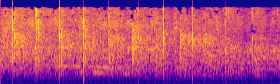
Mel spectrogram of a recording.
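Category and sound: crowd, round of applause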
